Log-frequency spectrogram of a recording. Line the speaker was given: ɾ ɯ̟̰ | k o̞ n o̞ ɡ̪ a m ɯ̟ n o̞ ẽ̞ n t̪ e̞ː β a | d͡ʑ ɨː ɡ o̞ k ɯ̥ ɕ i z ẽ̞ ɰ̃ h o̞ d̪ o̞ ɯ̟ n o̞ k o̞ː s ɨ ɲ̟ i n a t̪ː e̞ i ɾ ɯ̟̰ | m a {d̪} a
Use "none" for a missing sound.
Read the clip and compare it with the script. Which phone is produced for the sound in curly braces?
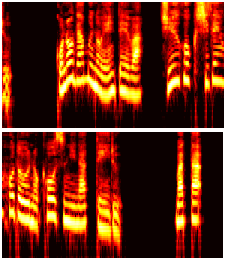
t̪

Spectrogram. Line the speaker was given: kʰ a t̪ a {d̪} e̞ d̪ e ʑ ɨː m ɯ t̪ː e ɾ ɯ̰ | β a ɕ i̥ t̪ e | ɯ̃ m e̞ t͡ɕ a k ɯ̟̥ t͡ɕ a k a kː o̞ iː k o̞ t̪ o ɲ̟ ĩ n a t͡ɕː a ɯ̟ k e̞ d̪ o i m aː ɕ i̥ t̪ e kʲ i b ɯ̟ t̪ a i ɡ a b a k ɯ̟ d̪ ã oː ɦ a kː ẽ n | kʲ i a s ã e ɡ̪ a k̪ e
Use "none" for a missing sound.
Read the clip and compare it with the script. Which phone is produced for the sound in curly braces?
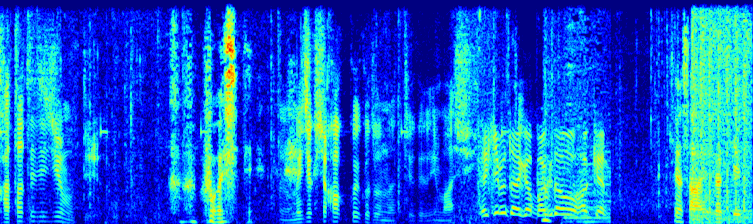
t̪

